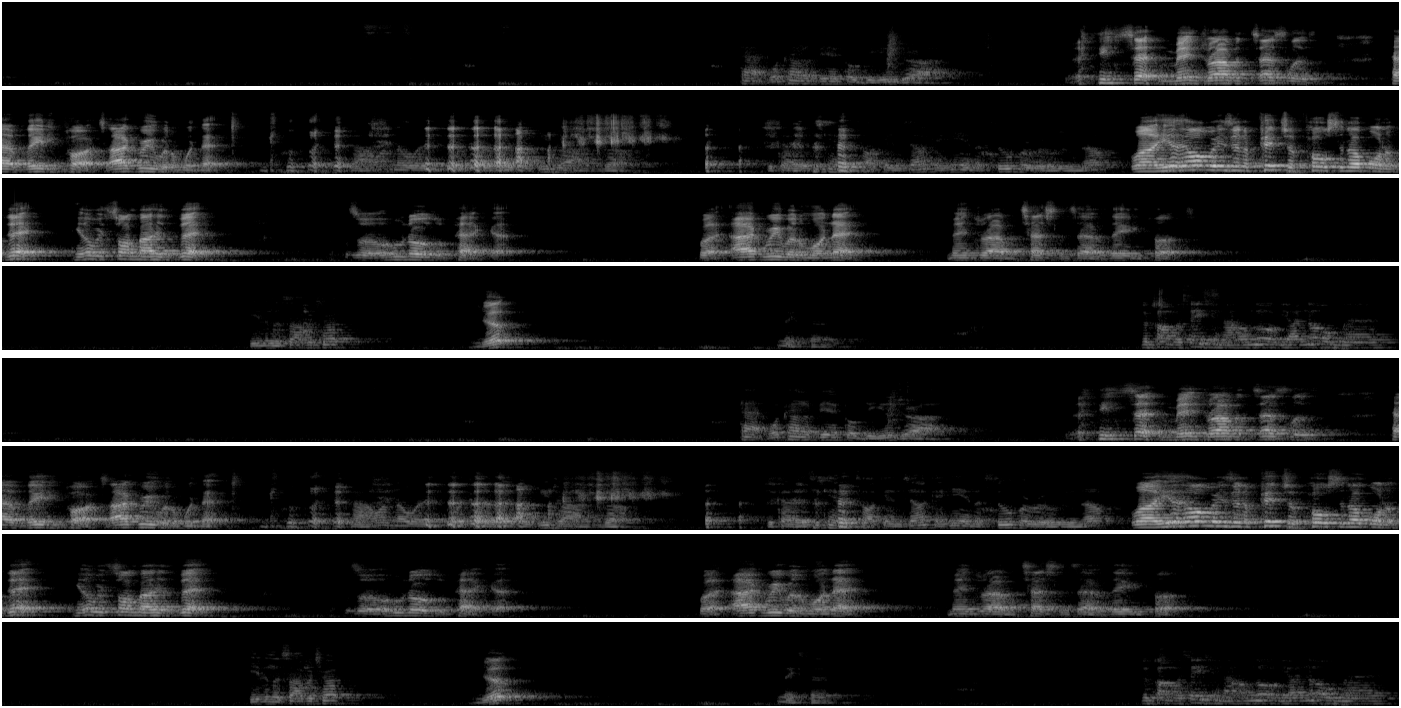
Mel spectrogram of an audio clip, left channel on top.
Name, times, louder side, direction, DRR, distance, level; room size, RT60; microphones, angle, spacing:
voice 1, 7.4-9.4 12.2-12.3 12.6-13.1 17.4-20.2 21.6-25.0 44.4-45.3 49.7-50.2, right 2 dB, 60° right, 8 dB, 0.8 m, -44 dB
voice 2, 10.7-13.1 13.6-16.1 16.8-17.1 17.7-17.8 18.4-19.0 19.7-20.6 21.9-22.0 22.3-22.4 25.3-28.2 28.7-29.9 31.4-33.0 34.9-36.5 37.4-39.7 46.6-46.9, left 3 dB, 80° left, 7 dB, 0.9 m, -30 dB
voice 3, 53.3-55.7, left 1 dB, 20° left, -1 dB, 1.6 m, -44 dB
8.9 x 3.9 x 6.0 m, 1.0 s
head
